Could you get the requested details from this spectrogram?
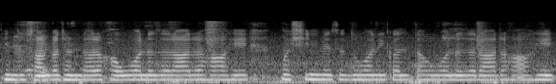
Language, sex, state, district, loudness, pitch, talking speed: Hindi, female, Madhya Pradesh, Dhar, -15 LUFS, 210 Hz, 205 wpm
